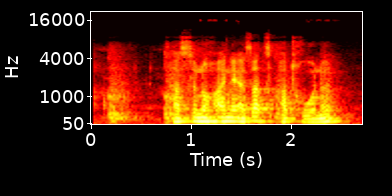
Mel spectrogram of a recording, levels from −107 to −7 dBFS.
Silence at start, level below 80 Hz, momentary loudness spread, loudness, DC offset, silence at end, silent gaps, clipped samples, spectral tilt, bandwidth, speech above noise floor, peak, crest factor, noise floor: 0.15 s; -52 dBFS; 20 LU; -22 LUFS; under 0.1%; 0.2 s; none; under 0.1%; -7.5 dB/octave; 7.6 kHz; 21 dB; -6 dBFS; 16 dB; -41 dBFS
